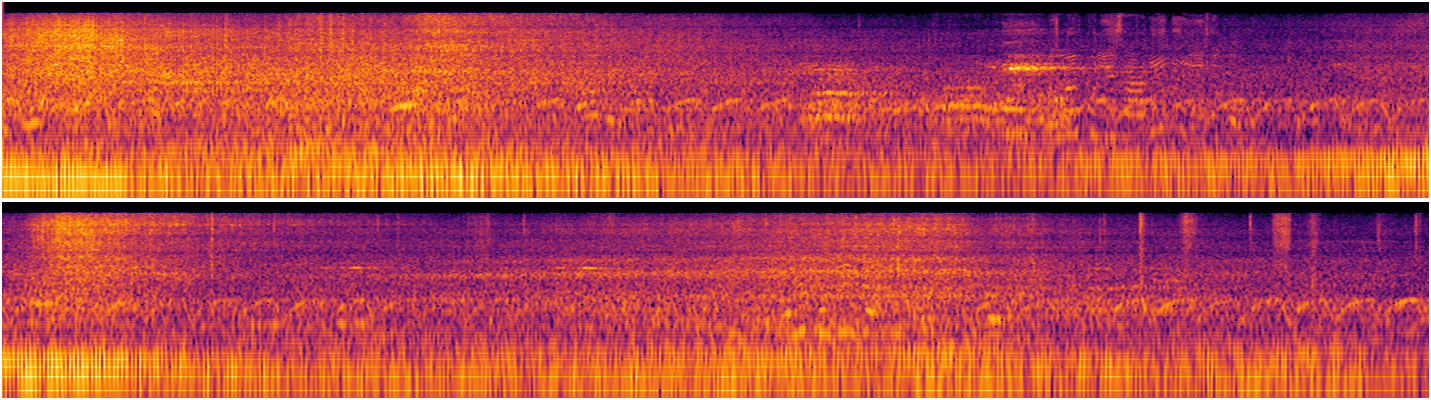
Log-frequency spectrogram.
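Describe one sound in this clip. Traffic hums steadily along a road outdoors.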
